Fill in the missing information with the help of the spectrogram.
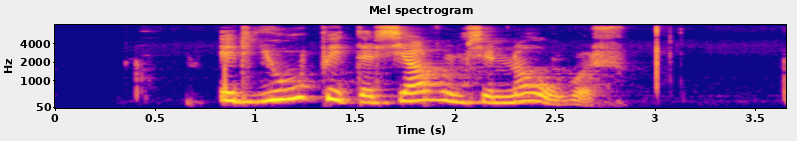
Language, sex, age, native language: Icelandic, female, 10, German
